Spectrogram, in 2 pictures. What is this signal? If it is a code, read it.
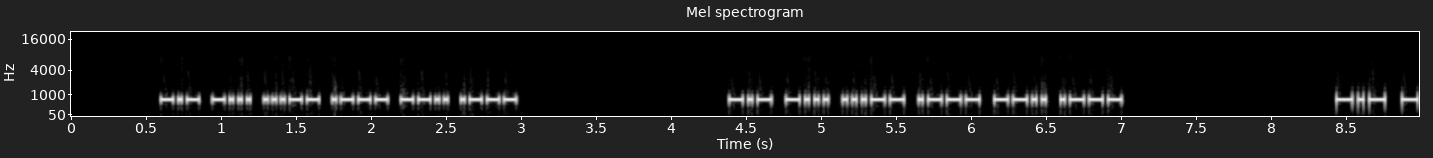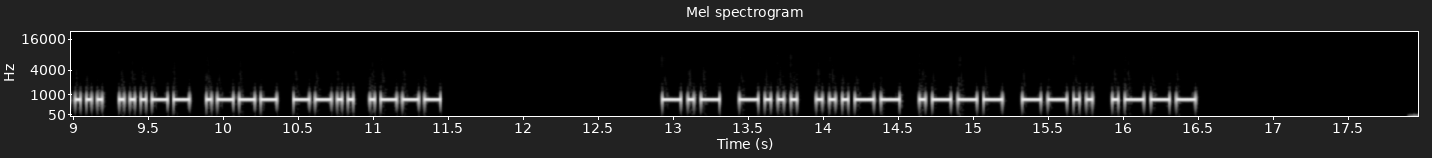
Morse code, heard as a keyed tone, about 33 wpm, 700 Hz. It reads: KB3JZJ KB3JZJ KB3JZJ KB3JZJ
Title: Speed Racing - USA 2x3 Call Signs 28wpm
